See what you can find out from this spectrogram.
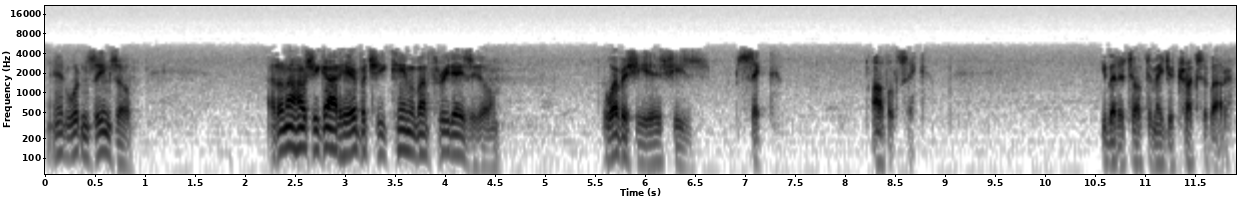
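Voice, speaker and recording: An actor playing a solicitous, careful army major at a frontier fort in a 1950s radio western. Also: male voice, on the low side, normal speed, pauses often, breathy edge, narrow, tinny audio. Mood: careful, grave. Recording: thin, band-limited 1950s radio recording.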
